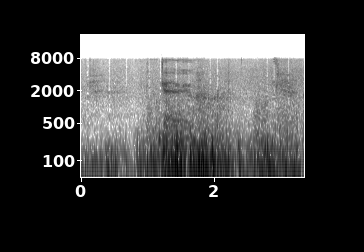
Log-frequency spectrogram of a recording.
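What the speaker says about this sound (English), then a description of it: "It's really windy." Low rumbling gusts of wind buffet the microphone at a canal marina, swelling and easing over a few seconds, with a voice faintly present beneath.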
